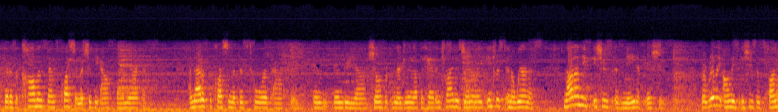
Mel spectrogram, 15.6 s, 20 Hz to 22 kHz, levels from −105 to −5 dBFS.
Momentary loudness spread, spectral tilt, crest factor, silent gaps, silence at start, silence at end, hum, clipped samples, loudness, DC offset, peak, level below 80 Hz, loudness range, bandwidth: 14 LU; -10.5 dB/octave; 16 dB; none; 0 s; 0 s; none; under 0.1%; -22 LUFS; 0.2%; -6 dBFS; -40 dBFS; 2 LU; 5 kHz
